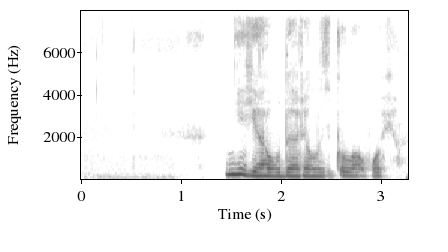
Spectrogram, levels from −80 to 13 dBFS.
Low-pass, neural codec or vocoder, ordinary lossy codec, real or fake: none; none; none; real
